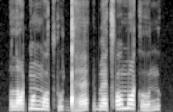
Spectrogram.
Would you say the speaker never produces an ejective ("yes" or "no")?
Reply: no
